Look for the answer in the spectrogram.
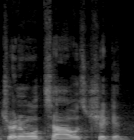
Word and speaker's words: General Tso's chicken: And where would the world be without General Tso's chicken? Silent T for the win.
